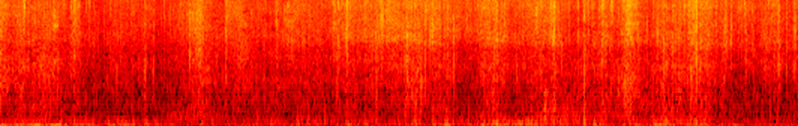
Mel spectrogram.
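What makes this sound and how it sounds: A small loose ball of thin clear plastic cling film is crumpled, squeezed and rubbed between the fingertips and long nails. It gives a steady, dense crinkling with bright high crackle over low, soft handling rumble.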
